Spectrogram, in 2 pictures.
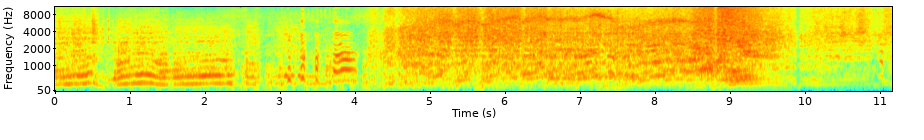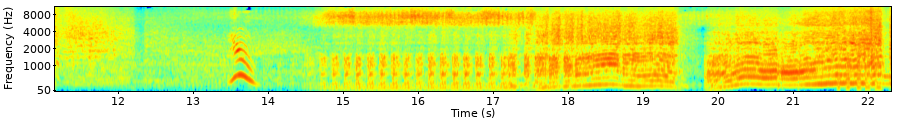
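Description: A race car engine revs hard and roars.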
